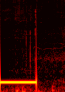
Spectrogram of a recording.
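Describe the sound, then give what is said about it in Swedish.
A telephone ringing tone sounds while placing a phone call, a single steady, clear electronic tone for about half a second, then cuts off abruptly, leaving faint background noise. “Ska jag ringa ett så kallat mål?”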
